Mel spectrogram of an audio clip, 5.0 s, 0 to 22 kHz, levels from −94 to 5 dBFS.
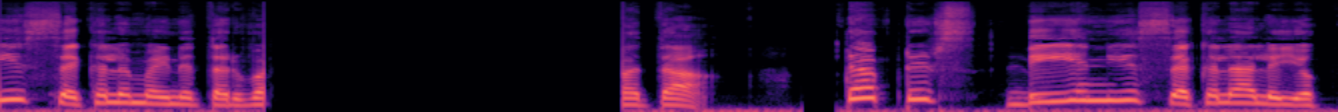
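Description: A speech recording with two separate interruptions. At 0.99 s the player most likely starved of data or had its output thread blocked, producing a playback stall: the speech stops abruptly mid-flow and the output stays silent for about 1.35 s, until 2.34 s, when it picks up again. Because nothing was fed to the output during that wait, the gap is a complete hole rather than a dip in level. Later, from 3.01 s to 3.18 s, a digital broadcast dropout occurs. The receiver lost valid frames and muted until clean ones arrived, so the speech fades out over about 3 ms, nearly a hard cut, and returns after roughly 128 ms of missing material. That span fits about three lost frames, and whatever was transmitted in that window is gone rather than delayed.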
